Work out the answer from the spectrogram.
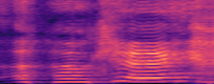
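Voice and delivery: put-on high, loud, doubtful child's reply; mock-puzzled, pitched right up; baffled okay. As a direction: go along with it, utterly unconvinced. Confused child answers grandma's explanation.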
